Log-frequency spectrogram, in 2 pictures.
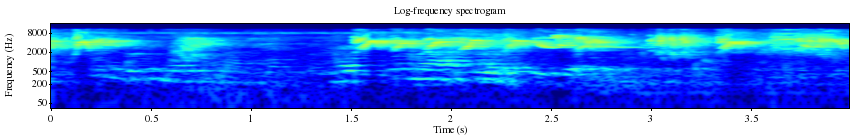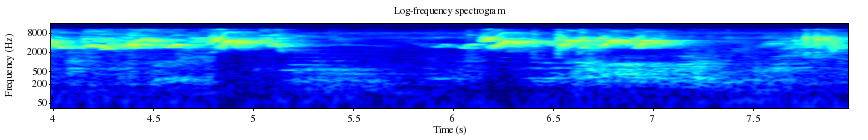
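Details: Sparrows at a house, heard as a dense flock chatter of high, harsh chirps in bursts, with quieter lower voices and a short lull before the chirping swells again.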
